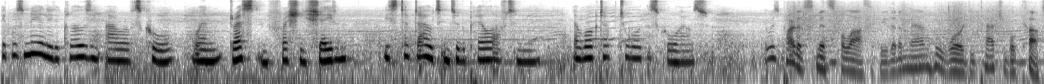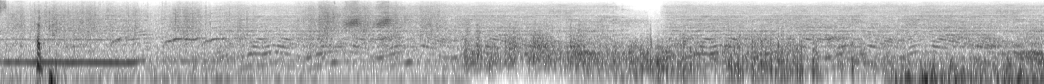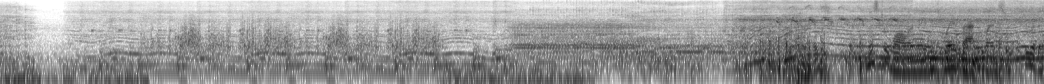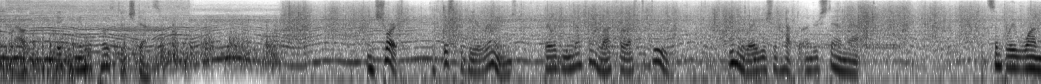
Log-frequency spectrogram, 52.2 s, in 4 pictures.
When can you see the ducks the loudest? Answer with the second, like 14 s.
36 s.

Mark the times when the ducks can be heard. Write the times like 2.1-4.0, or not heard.
17.1-18.0, 35.8-37.3.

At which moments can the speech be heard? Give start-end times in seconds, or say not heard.
0.0-13.8, 36.0-41.2, 43.7-47.6, 48.2-50.1, 51.4-52.1.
